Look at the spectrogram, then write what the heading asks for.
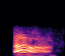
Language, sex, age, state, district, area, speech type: Assamese, female, 30-45, Assam, Golaghat, urban, conversation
